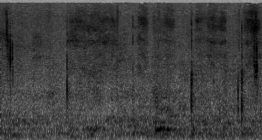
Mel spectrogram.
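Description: Writing on a board during a lecture: faint, scratchy strokes in short bursts, quiet against a soft background hiss.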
